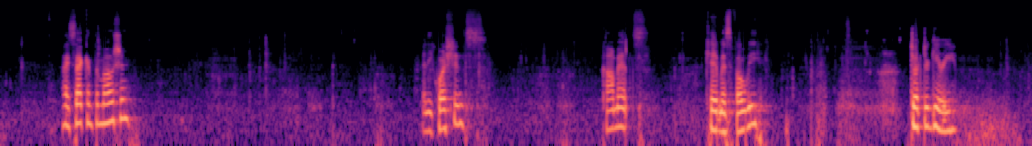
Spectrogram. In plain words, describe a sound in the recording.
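A woman speaks briefly into a microphone in short, calm phrases, with pauses between them.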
